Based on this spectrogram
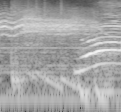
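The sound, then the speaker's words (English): A loud cat scream, harsh and wailing, with rising and falling harmonic tones that swell and bend over about a second and a half, no voices around it. “A few slow-paced footsteps are heard, and then another blood-curdling cat scream.”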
